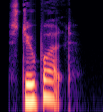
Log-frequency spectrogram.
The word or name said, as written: støvbold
